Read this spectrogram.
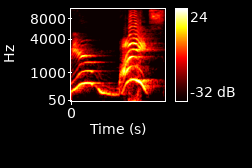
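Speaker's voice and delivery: very high, loud, squeaky little mouse voices. The soldier mice answer their leader's question, in a squeaky mouse voice. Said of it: "they squeaked".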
